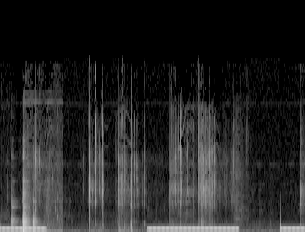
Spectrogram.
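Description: A phone's steady dial tone hums, then a quick burst of keypad button presses as a number is dialed, followed by longer stretches of steady tone. Clear, with no talking.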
